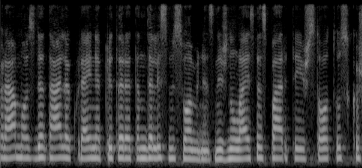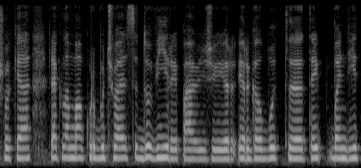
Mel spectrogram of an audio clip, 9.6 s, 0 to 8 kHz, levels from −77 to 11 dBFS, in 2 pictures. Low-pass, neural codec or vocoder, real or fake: 7.2 kHz; codec, 16 kHz in and 24 kHz out, 1 kbps, XY-Tokenizer; fake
